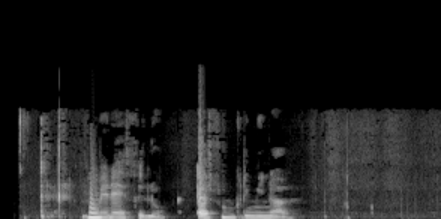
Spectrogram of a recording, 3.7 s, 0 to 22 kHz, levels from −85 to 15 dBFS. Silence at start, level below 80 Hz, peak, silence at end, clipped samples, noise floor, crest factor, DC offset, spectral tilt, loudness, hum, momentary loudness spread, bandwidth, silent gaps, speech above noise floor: 0.35 s; -52 dBFS; 0 dBFS; 1.25 s; 0.2%; -46 dBFS; 14 dB; under 0.1%; -5.5 dB/octave; -13 LUFS; none; 12 LU; 11.5 kHz; none; 35 dB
